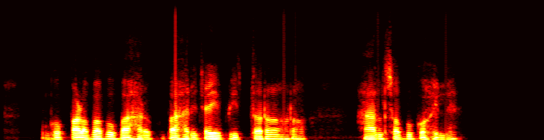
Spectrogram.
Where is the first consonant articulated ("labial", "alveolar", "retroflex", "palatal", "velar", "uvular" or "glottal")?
velar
